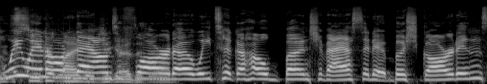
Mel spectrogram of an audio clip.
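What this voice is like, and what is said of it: Put-on Southern US accent. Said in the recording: “What is this southern accent you guys keep going into? ... we started talking this accent, and we're both sort of stuck in it.”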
